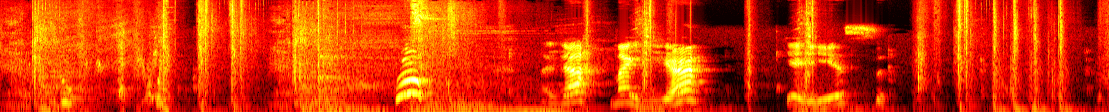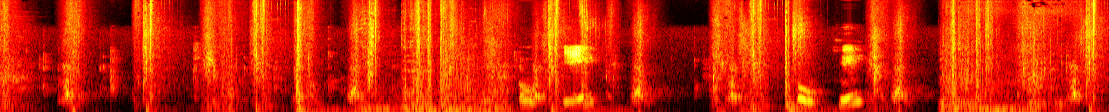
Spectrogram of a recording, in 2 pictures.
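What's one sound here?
Blows land with sharp hits and whooshes.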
